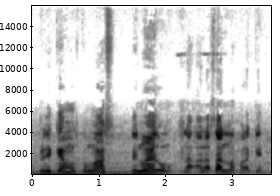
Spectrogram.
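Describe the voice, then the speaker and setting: A man's voice: high-pitched, moderate pace. A middle-aged man preaching fervently, answering questions outdoors in a parking lot, recorded on a handheld phone. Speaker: street preacher. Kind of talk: street interview answers. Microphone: phone camera held by interviewer. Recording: dull phone audio with traffic noise. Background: traffic noise.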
